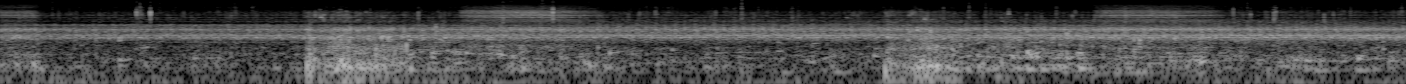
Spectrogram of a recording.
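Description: Water rushes and churns, heard from underwater.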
